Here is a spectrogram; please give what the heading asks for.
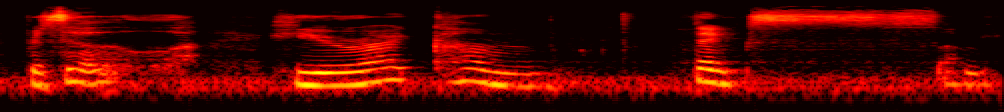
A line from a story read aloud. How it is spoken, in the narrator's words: a low, hissing voice said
